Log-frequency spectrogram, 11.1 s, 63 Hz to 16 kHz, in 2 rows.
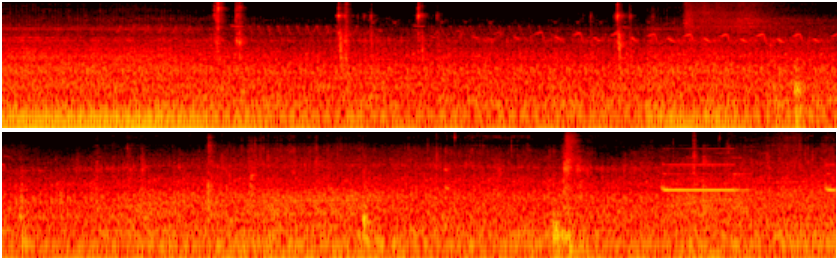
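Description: A logging truck in Farming Simulator 17 rumbles with a low steady engine drone, joined by faint beeps and a few clanks, and no one talks.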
